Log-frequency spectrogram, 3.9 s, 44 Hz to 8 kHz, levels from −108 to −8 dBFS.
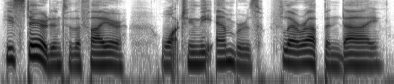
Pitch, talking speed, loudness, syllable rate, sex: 155 Hz, 180 wpm, -18 LUFS, 5.0 syllables/s, female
